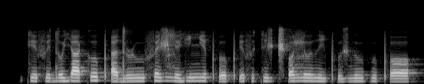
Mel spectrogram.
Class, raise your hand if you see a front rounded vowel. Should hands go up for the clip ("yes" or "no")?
no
